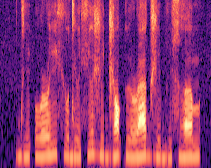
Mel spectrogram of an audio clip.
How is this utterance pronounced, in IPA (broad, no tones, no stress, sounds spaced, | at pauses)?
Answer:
dʱ i ʔ u ɹ i ç u d j ɨ ç ɨ ʒ i d͡ʒ ɒ k ɨ ɹ æ d ʒ i bʱ i x ɦ ɜ m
